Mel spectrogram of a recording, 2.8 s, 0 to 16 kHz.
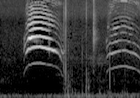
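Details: Female kitten Xena Thumbalina, born April 1st, 2021 and first of her litter, calls out from a birthing box with six other kittens; one strong, high, drawn-out meow, soft clicks, then a quieter second meow.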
